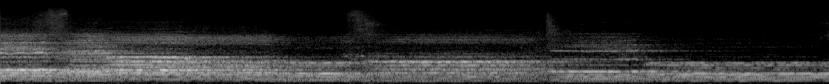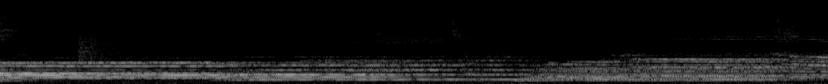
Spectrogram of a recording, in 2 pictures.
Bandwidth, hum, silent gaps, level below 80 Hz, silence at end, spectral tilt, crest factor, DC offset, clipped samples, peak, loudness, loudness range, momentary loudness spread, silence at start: 14.5 kHz; none; none; -72 dBFS; 0 s; -4.5 dB/octave; 20 dB; under 0.1%; under 0.1%; -8 dBFS; -27 LUFS; 17 LU; 21 LU; 0 s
